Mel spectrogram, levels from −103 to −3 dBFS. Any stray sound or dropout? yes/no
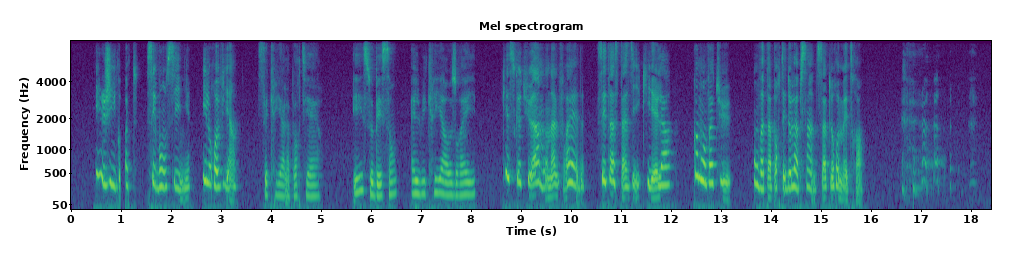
yes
